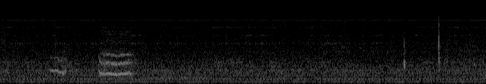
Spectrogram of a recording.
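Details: Female cat in heat, indoors, kept alongside a ferret; two short wavering yowls, the second louder and lower, over a steady household hum, then quiet with a couple of faint clicks.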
